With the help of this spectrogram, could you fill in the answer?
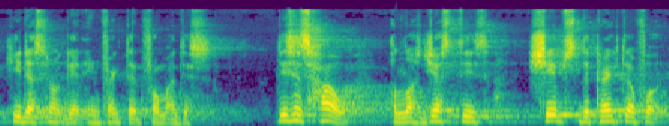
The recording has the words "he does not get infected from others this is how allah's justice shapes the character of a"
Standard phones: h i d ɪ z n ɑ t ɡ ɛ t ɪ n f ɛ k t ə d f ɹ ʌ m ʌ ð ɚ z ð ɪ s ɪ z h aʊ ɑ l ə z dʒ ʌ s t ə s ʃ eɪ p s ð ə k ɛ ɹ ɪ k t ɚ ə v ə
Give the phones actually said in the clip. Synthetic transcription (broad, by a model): h i d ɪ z n ɑ t ɡ ɛ t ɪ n f ɛ k t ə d f ɹ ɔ m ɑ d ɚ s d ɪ s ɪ s h aʊ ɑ l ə s dʒ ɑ s t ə s ʃ eɪ p s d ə k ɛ k t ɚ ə f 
